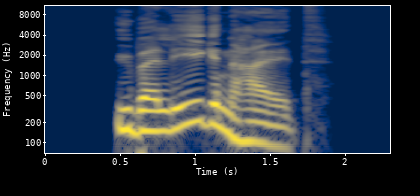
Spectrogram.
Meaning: superiority
- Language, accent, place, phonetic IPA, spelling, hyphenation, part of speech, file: German, Germany, Berlin, [yːbɐˈleːɡn̩haɪ̯t], Überlegenheit, Über‧le‧gen‧heit, noun, De-Überlegenheit.ogg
